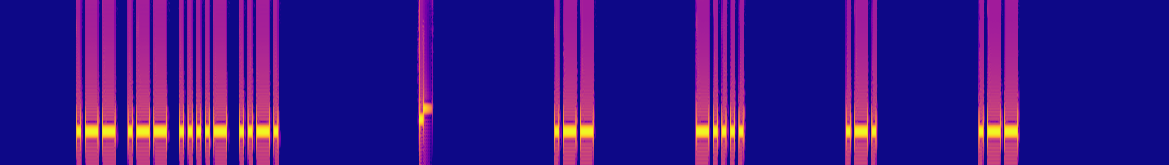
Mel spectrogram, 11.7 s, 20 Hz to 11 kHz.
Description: Morse code, heard as a keyed tone, about 28 wpm, spaced as for 12 wpm, 700 Hz. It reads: WW4F W6RW
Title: USA Call Signs - 4 Characters - 8x Character Spacing - 28wpm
